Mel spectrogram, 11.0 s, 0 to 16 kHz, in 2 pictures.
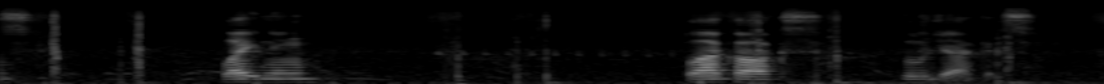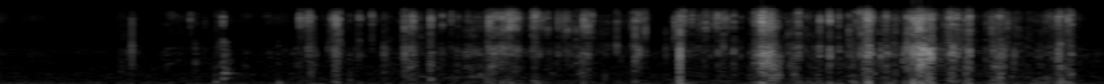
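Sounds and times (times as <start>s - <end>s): foil wrapper tearing and crinkling: 6.2s - 11.0s.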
